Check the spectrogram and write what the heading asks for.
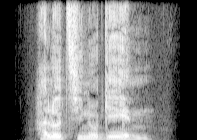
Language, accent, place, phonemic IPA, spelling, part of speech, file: German, Germany, Berlin, /halutsinoˌɡeːn/, Halluzinogen, noun, De-Halluzinogen.ogg
- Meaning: hallucinogen (that which causes hallucinations)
